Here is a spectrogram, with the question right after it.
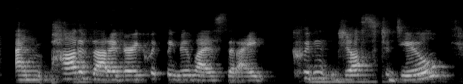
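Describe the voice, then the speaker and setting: A woman with an Australian accent speaks at a fairly slow pace. Her medium pitch carries a bright, sharp tone. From rural Australia. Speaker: sexologist and couples therapist. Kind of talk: interview. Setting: video call.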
